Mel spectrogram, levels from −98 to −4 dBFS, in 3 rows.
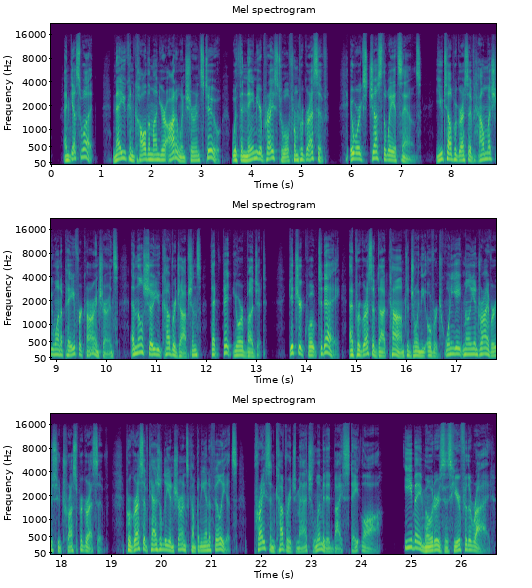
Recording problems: none

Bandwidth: 16.5 kHz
